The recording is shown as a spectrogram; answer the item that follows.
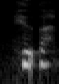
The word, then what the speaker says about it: hedder: And what you would say then is, "Hvad hedder du?"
